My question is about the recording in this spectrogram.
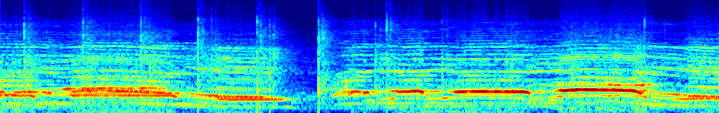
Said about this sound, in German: Ähm, auf jeden Fall der lauteste Applaus bis jetzt für Odi, kann man sagen.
